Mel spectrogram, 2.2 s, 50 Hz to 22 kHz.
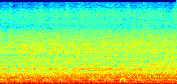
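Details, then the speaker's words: W204 Mercedes C63 AMG with M156 V8, started just after new spark plugs, air and cabin filters, blower motor and battery: deep, even V8 burble at idle with no misfire or ticking, a normal healthy idle. "Start her up. Start the car. Oh yeah. She runs. She runs. She got new plugs."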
